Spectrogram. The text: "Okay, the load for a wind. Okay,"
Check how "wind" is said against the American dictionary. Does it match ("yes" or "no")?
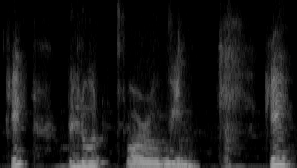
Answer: no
